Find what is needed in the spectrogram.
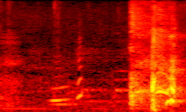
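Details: A single rough cough burst after faint quiet sounds, from a person coughing during flu.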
